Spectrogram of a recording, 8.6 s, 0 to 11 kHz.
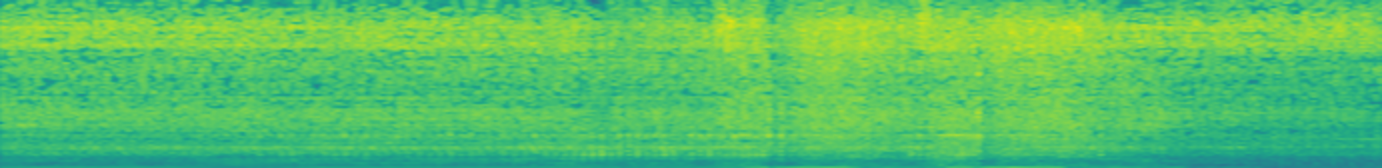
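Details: Renault Twingo 1 phase 2, engine cold: regular rattling tick over a rough hiss with a brief rev wobble; cold-start engine noise, cause unclear.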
